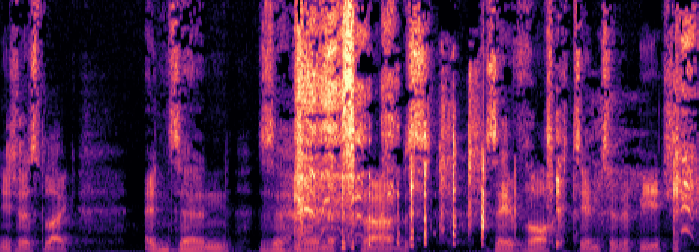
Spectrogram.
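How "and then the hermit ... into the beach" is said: put-on droll, deep German-accented narrator voice, louder. Imitating a documentary narrator with an inappropriate voice: Werner Herzog impression. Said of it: "pretty proud of that impression".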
